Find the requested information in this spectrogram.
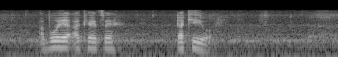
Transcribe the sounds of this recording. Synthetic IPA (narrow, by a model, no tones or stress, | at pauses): abujɛʔakʰɛt͡sʰɛ | tʼakʰiːwɔ̰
